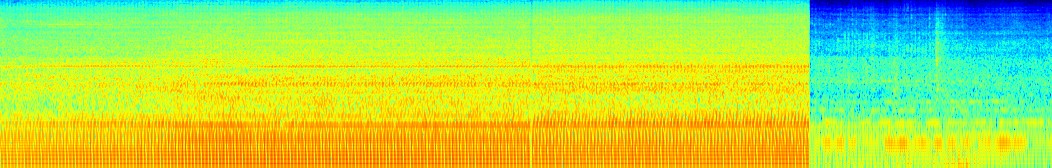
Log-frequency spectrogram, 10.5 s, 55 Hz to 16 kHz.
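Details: Cub Cadet 1641 lawn tractor running after carburetor cleaning and fuel change, earlier lean backfire and suspected fuel pump diaphragm: steady, even single-cylinder beat at constant speed with no misses or hunting, likened to a 350 Chevy note, then clean shutoff; healthy running.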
